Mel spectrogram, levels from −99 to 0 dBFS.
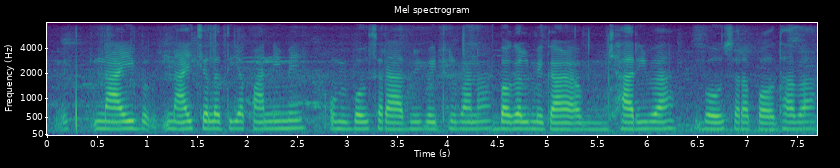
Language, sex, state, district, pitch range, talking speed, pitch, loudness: Bhojpuri, female, Uttar Pradesh, Gorakhpur, 180-195 Hz, 150 wpm, 185 Hz, -29 LUFS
